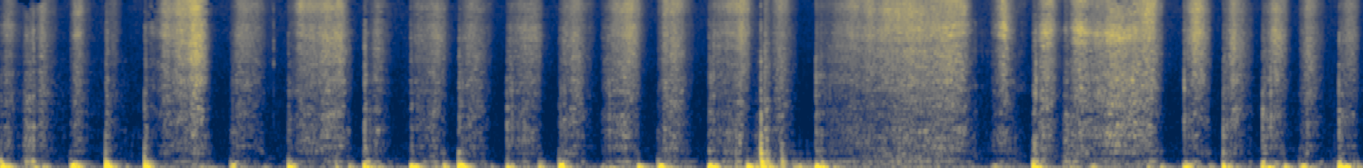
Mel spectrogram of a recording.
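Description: A yellow-bristle paintbrush sweeps across the surface of a large, flat, white corrugated cardboard pizza box with green edges, held upright and hollow. It makes a rapid series of short, scratchy brushing strokes with a dull, hollow low-end thump, broken midway by one longer, steady sweep before the quick strokes resume.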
